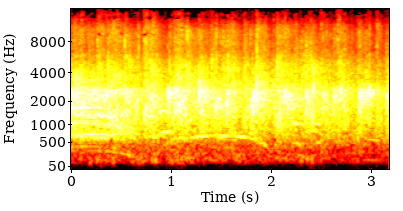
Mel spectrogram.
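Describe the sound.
Home church members clapping, shouting and cheering during a morning service as a visiting team is welcomed, a steady wash of applause with voices calling out over it.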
